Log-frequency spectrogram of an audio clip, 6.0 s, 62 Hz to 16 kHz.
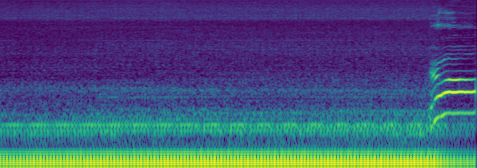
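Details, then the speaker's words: Indesit BWE101683 washing machine on an extra spin after a 1000 rpm push-and-wash: heavy rhythmic thumping about four times a second under a low drone, then a rising whine; shaking, "sounds like a train". Unbalanced, blamed on an uneven floor under the machine. "right now and it's shaking again the washing machine shaking and it sounds like a train again sounds like a train again"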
